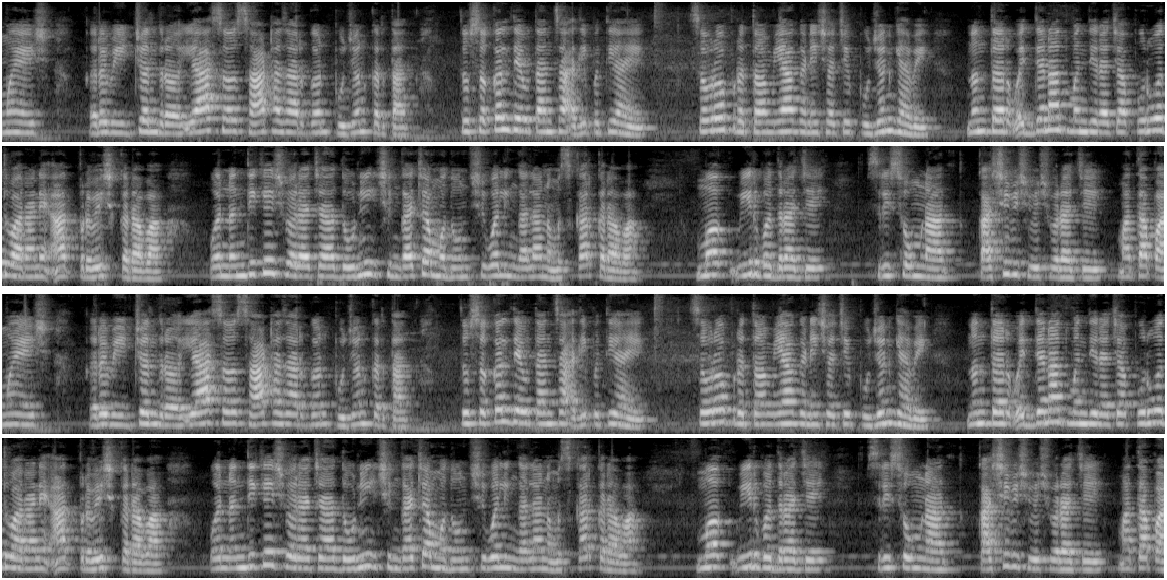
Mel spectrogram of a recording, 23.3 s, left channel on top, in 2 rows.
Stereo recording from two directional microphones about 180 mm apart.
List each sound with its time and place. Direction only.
0.0 s a woman's voice: 30° left (ahead or behind)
